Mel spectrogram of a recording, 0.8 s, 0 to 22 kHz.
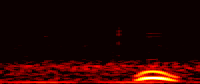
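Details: Great horned owl pair at dawn, 07:25 MST, at a Charlo, Montana osprey nest perch: the male arrives, his mate follows, and they call back and forth before roosting. One short, low, arched hoot over a steady low hum.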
